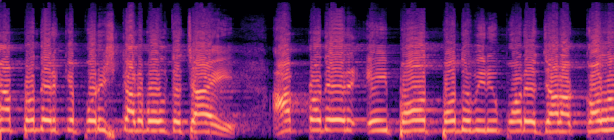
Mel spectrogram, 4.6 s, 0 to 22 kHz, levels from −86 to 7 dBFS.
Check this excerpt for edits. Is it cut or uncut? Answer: uncut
